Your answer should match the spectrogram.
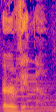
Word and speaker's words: Erwin: The man pronounced it Irvin, but it's spelled Irwin, E-R-W-I-N.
